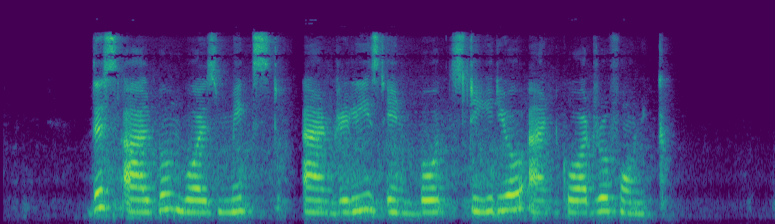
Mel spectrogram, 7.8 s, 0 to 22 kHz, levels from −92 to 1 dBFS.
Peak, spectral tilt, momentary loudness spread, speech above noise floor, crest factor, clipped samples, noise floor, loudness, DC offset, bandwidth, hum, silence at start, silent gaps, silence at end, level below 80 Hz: -4 dBFS; -3.5 dB/octave; 9 LU; 49 dB; 18 dB; under 0.1%; -69 dBFS; -19 LUFS; under 0.1%; 12.5 kHz; none; 0.9 s; none; 1.1 s; -70 dBFS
